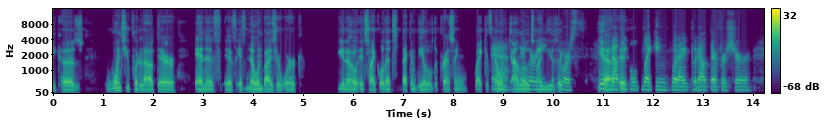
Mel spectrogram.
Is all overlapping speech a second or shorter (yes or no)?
no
